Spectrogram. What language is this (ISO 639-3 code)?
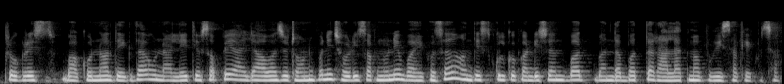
nep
